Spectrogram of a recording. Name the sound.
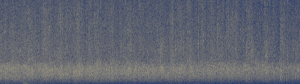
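audience applause and cheering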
